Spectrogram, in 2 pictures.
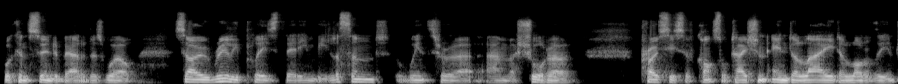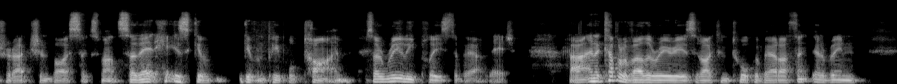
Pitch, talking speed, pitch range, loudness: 100 Hz, 200 wpm, 90-110 Hz, -20 LUFS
